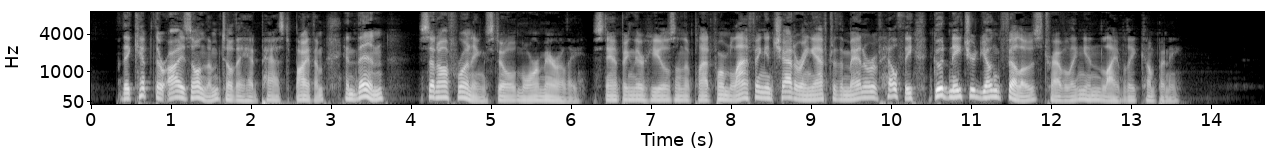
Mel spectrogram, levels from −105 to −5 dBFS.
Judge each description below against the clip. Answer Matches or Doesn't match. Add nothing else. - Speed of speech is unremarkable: Matches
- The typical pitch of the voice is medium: Doesn't match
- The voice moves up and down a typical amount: Doesn't match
